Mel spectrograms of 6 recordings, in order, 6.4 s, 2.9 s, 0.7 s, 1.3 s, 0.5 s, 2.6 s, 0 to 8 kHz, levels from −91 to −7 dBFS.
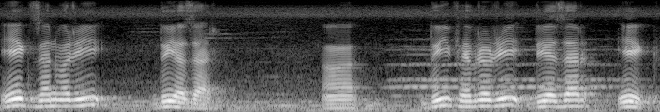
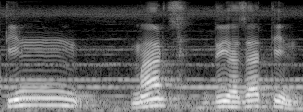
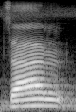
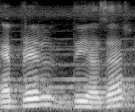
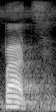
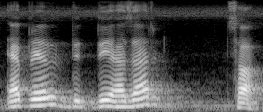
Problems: background sounds at intervals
